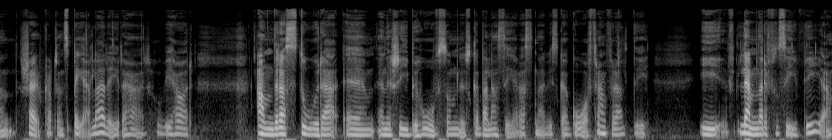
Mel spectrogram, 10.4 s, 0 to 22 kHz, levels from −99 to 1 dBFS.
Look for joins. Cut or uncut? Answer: uncut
